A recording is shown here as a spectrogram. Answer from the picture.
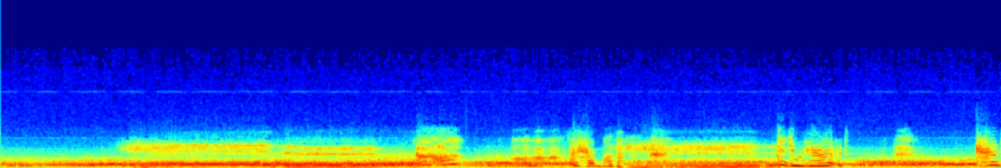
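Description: Radio-drama ghost sound effect: an eerie, wordless, voice-like wail of long held tones that step and glide between pitches, several sounding at once, with a wavering stretch near the end.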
